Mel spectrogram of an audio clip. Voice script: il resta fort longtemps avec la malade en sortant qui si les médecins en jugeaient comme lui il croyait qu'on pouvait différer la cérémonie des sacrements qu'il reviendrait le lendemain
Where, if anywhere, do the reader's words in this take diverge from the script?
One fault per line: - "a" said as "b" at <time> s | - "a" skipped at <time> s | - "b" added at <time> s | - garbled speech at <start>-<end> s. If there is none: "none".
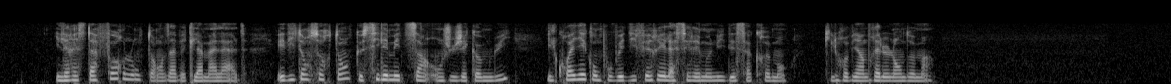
- "dit" added at 2.8 s
- "qui" said as "que" at 3.5 s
